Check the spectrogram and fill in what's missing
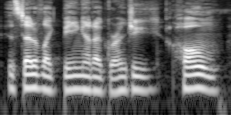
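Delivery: normal talking voice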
